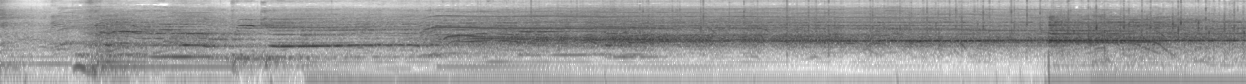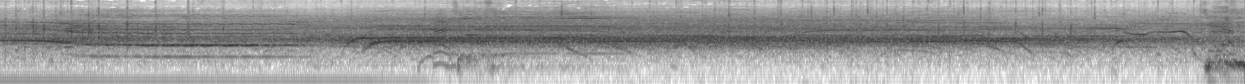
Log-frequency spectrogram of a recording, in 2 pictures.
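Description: Live country-pop performance heard from the arena crowd: a male singer holds long, high sustained notes that step from pitch to pitch over a low held chord, which drops out about two-thirds of the way through. The crowd whoops and cheers throughout.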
